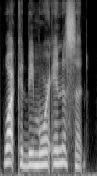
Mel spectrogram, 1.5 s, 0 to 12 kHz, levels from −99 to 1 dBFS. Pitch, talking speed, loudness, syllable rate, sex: 235 Hz, 205 wpm, -17 LUFS, 5.5 syllables/s, female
